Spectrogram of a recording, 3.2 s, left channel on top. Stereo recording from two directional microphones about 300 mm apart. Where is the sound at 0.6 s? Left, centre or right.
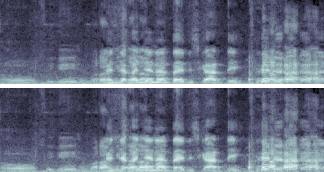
Centre.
